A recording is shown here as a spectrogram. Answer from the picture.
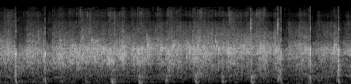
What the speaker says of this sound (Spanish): queremos darle un aplauso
